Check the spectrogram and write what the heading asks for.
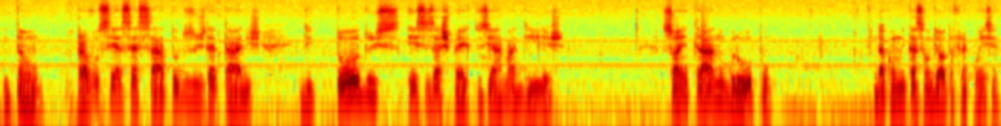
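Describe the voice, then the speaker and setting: Brazilian man teaching in unhurried speech. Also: mid-range voice, darkish tone, slight background noise. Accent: Brazilian Portuguese. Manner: unhurried, repeats words and restarts phrases while explaining. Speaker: communication coach. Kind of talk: informal spoken lesson.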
